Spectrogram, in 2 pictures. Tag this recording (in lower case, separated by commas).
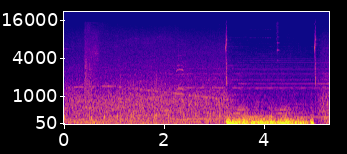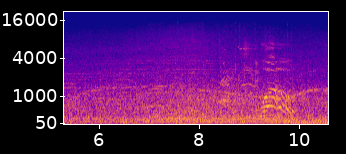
speech, car, vehicle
